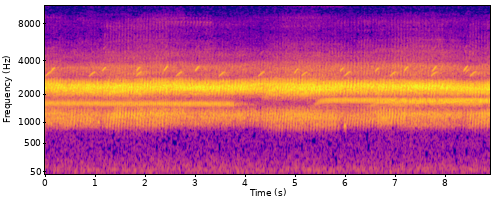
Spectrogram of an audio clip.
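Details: Frogs calling together in a backwater, a steady high trilling drone layered with quick upward chirps repeated every second or so.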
